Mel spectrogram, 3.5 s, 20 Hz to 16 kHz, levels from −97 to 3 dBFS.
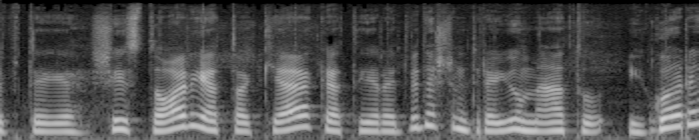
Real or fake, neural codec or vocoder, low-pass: real; none; 14.4 kHz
